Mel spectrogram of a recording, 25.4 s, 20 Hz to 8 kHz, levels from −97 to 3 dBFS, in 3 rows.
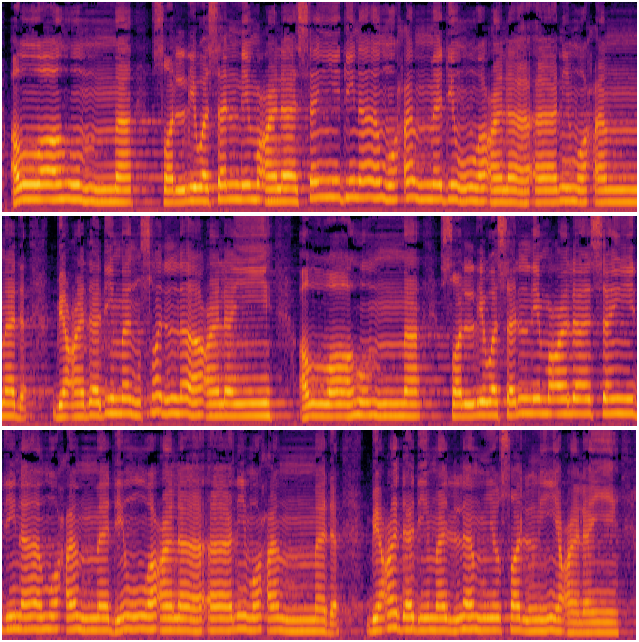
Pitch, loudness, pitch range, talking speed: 175 Hz, -17 LUFS, 170-200 Hz, 65 wpm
